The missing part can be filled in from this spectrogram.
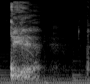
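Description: A single short, harsh cough burst from an infant in an animation, illustrating bronchiolitis cough.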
